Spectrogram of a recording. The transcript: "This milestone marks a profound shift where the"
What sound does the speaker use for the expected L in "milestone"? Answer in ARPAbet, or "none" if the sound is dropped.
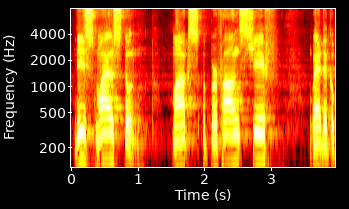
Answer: L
